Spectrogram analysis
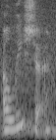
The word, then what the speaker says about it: Elisha: but she said that she always pronounced Elijah like Elijah as well but she says that she was corrected that it's actually Alesha I never knew that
